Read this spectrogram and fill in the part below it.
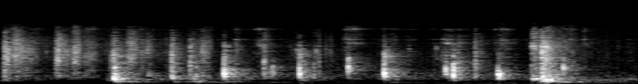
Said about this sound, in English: Welcome, gentlemen. Get down off your horses and come in.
